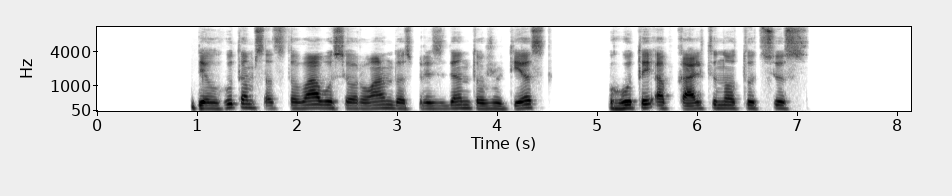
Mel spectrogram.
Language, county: Lithuanian, Šiauliai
